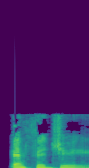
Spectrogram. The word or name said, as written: effigial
